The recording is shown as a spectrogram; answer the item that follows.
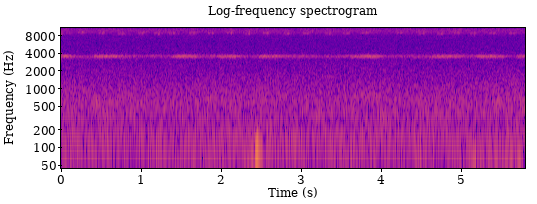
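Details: Crickets singing at night in southern Crimea with a night breeze: a steady high chirping trill pulsing about twice a second, a fainter higher insect hiss above, soft wind noise, and one brief low thump midway.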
